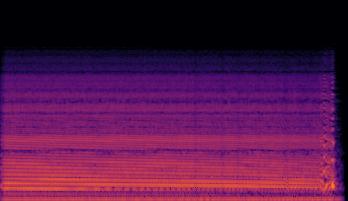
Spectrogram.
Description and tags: electro fart
Electro drone fart
fart, alien, space, retro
